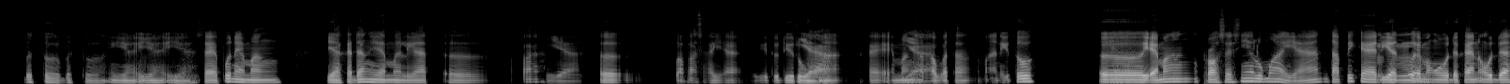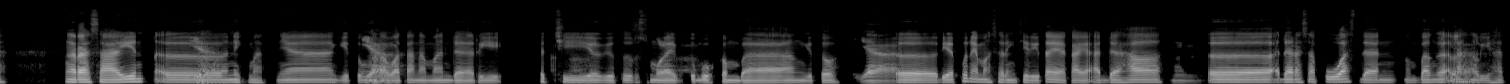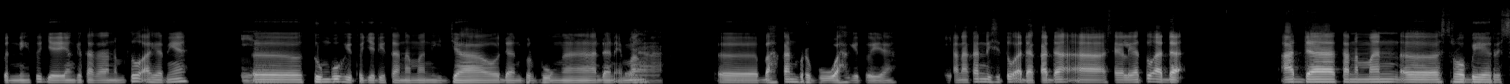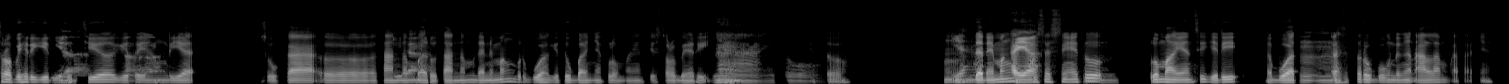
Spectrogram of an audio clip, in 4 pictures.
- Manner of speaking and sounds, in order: tapping
- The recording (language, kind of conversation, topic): Indonesian, unstructured, Apa hal yang paling menyenangkan menurutmu saat berkebun?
